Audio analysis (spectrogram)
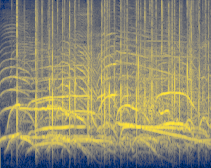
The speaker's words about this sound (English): So let's give it up for Jessica McCabe. So clap wherever you're listening to this and give it up for Jessica McCabe.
